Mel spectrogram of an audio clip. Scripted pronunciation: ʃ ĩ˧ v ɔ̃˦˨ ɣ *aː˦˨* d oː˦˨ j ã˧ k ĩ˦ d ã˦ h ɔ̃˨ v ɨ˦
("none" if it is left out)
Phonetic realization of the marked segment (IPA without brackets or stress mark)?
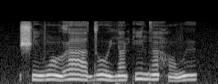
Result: aː˦˨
